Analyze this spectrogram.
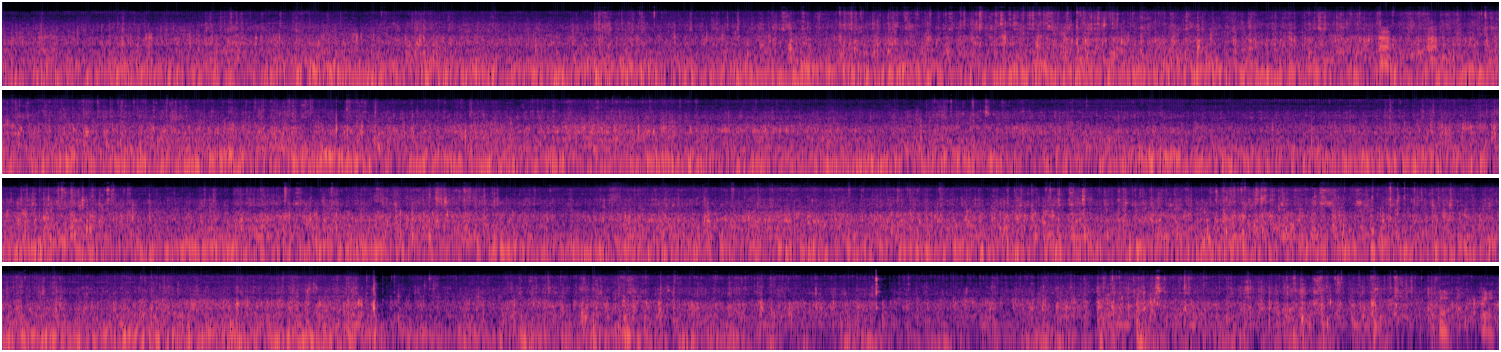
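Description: Mountain bike riding a loose trail: wind rushing over the action-camera microphone and tyres rumbling over the ground, with occasional sharp clicks and rattles from the bike. It eases somewhat in the last few seconds.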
